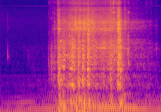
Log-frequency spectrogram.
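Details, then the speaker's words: Intimidator diesel UTV, cold, hard start: slow, uneven cranking thumps with a harsh grinding whir midway as the starter Bendix slips and spins free; owner suspects glow plugs not working, switch held over three seconds. "And that's the Bendix. Three seconds. Oops, almost got it."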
